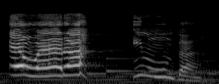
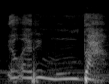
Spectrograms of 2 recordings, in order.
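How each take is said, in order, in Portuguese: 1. É dita firmemente e com força. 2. É dita de forma trêmula, com gagueira. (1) "não falou com essa expressão assim que eu estou falando" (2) "Quem treme e teme, não fala assim com força não. Não, não, não, gagueja"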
